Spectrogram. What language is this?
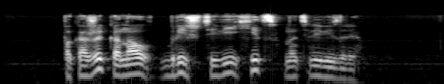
Russian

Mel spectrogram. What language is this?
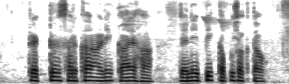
Marathi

